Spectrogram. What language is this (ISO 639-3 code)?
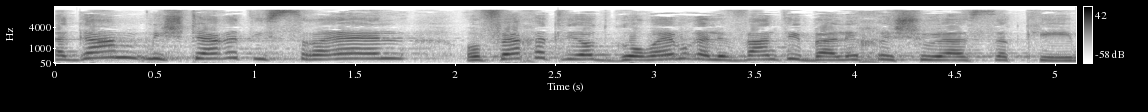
heb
